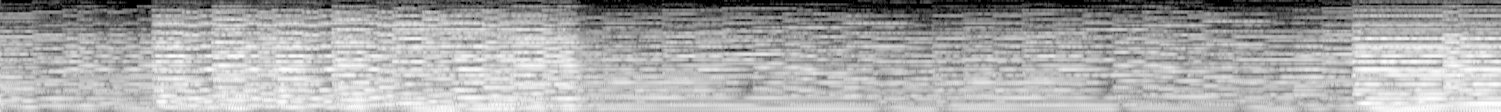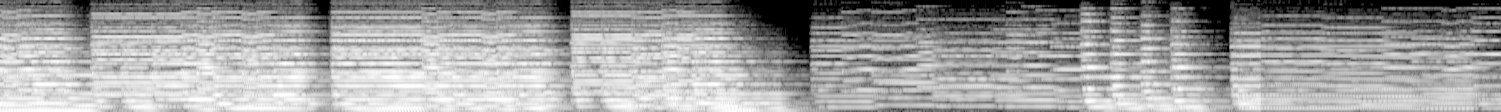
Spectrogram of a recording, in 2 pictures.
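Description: Organ playing a brisk bourrée in full chords over a pedal bass, with loud passages alternating with softer ones. Near the end it thins to a quiet high melody over held pedal notes.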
